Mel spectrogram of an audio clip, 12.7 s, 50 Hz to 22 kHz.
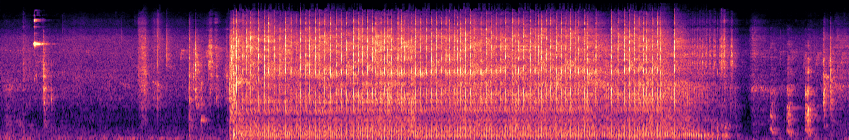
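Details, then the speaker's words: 1971 Yamaha Mini Enduro two-stroke, first start in decades after carburetor cleaning, muffler removed because it was clogged (later found acorn piece and dirt), choke off: a few quiet pops then loud, sharp, raspy open crackle. Loud exhaust with muffler removed. "This thing's clogged. Let's try this again. Muffler's off, got more gas."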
